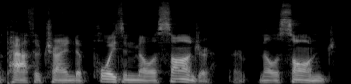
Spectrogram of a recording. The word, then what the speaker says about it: Melisandre: poison Melisandre or melis how do you say it Melisandre I give it a little D at the end I go for meland that's how Roy drice does it in the audio book too but I'm too American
